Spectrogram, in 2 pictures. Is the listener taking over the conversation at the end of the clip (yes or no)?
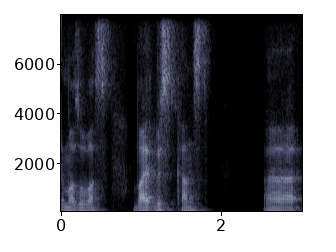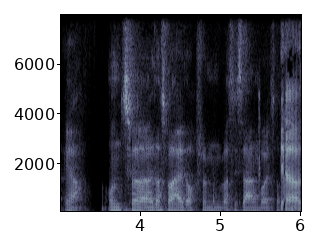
yes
